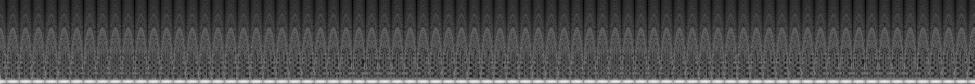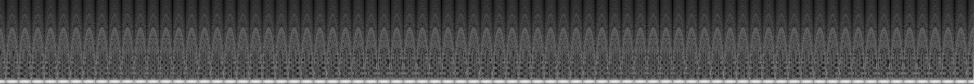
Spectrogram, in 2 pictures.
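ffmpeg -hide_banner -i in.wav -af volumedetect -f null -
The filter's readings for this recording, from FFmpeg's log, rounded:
mean_volume: -10.3 dB
max_volume: -3.5 dB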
